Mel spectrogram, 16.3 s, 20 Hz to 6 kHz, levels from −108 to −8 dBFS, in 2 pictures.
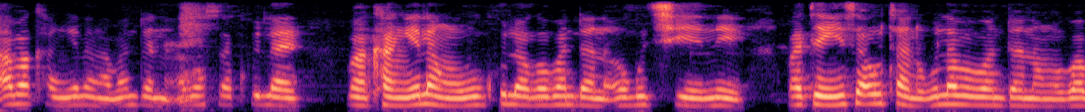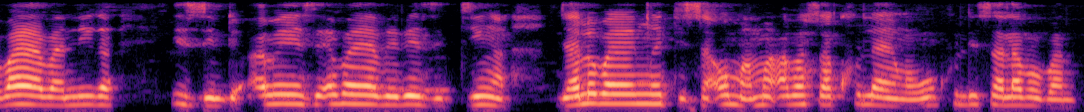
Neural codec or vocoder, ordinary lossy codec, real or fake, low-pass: none; Opus, 64 kbps; real; 5.4 kHz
